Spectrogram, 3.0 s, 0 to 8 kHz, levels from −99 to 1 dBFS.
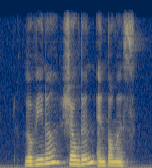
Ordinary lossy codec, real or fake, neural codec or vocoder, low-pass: none; real; none; 7.2 kHz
